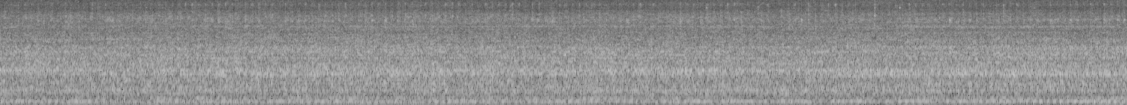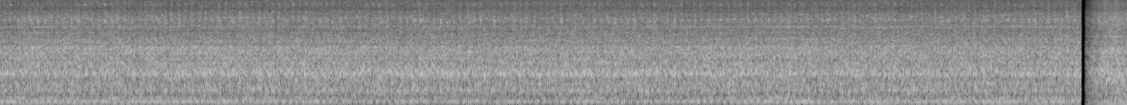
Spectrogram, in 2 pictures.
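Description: Engine of a snow-clearing vehicle with a front plough blade, heard from inside the cab, running steadily under load as it drives and clears the snowy road. The sound cuts out briefly near the end.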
